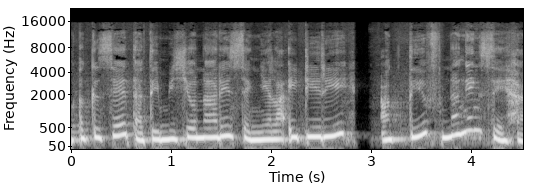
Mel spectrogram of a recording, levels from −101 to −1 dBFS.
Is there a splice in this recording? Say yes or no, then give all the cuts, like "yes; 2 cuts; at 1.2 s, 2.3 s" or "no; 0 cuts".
no; 0 cuts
